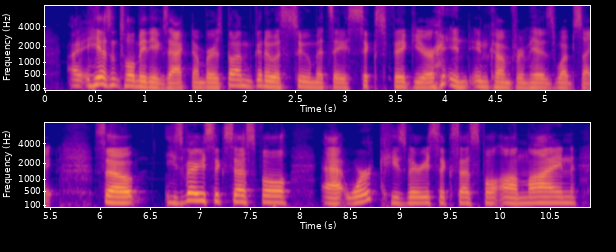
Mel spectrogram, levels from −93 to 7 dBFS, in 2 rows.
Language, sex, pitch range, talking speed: English, male, 135-165 Hz, 165 wpm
